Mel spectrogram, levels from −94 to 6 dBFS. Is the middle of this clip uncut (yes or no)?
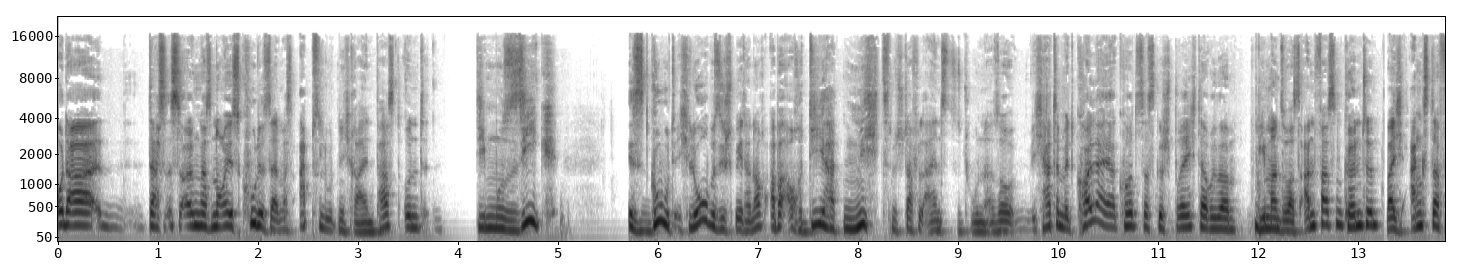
yes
